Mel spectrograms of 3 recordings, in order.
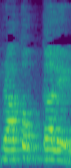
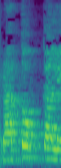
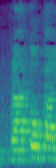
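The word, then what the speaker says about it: প্রাতঃকাল: ভর্তি পরীক্ষার জন্য গুরুত্বপূর্ণ প্রাতককাল বিসর্গের পরবরণ ডাবল উচ্চারিত হবে প্রাতকাল না প্রাতককাল প্রাতককাল ক ডাবল হবে বিসর্গের পরবরণ ডাবল হবে বলুন প্রাতককাল প্রাতককাল প্রাতককাল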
